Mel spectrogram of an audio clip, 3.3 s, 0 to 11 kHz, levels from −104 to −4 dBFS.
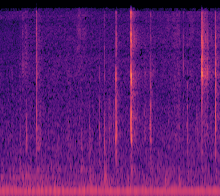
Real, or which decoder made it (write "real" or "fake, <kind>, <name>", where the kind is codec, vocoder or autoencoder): real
